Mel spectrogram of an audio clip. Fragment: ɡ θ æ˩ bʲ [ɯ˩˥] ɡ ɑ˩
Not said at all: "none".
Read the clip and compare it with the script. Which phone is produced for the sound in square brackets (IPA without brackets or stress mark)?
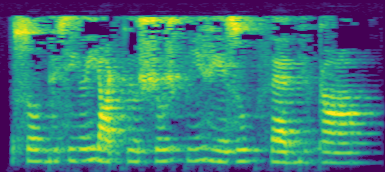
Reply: ɯ˩˥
